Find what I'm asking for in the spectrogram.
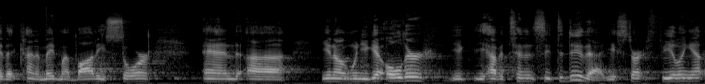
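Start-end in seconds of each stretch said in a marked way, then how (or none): none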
